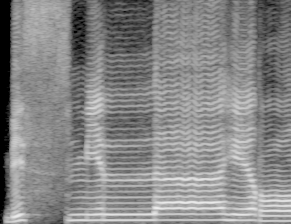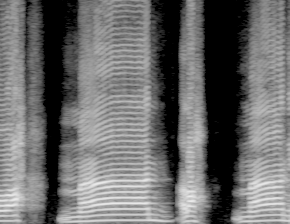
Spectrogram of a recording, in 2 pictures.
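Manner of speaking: Rahman broken off after Bismillahir, cut apart; wrong separated reading. Shown as a demonstration. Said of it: "Jangan kamu bacanya seperti ini". (contoh bacaan salah, Rahman terpisah)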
